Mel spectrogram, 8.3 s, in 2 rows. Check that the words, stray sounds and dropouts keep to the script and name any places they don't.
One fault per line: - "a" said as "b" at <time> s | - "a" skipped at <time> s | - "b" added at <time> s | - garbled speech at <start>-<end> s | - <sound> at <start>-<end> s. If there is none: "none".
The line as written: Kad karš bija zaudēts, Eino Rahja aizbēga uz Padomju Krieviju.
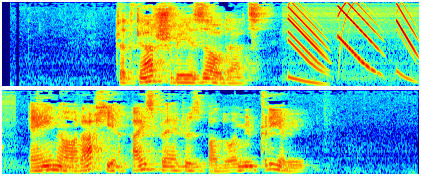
- chirp at 2.9-4.2 s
